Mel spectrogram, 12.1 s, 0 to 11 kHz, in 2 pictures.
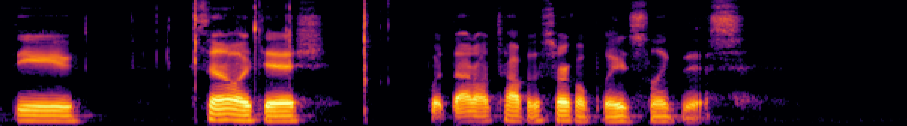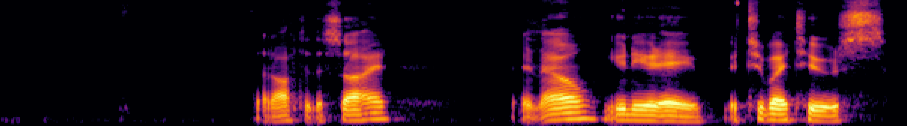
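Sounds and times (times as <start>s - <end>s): man talking: 0.0s - 0.6s, 1.3s - 5.0s, 7.7s - 8.7s, 9.5s - 12.0s.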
